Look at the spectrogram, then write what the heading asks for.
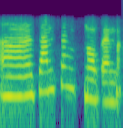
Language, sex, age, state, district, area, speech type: Malayalam, female, 30-45, Kerala, Wayanad, rural, conversation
